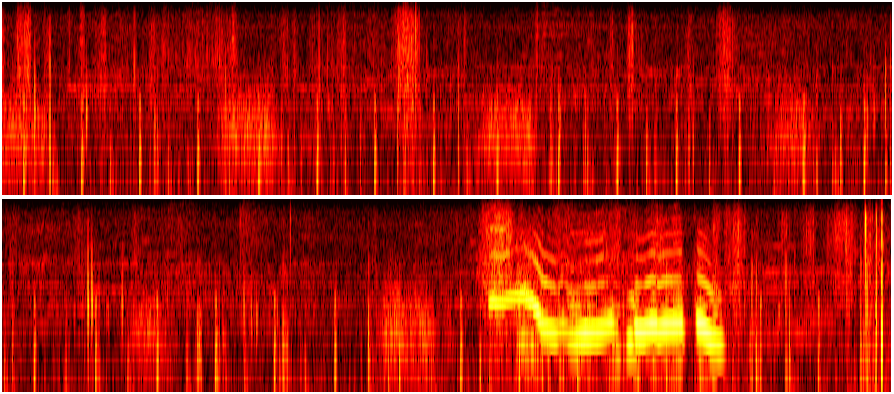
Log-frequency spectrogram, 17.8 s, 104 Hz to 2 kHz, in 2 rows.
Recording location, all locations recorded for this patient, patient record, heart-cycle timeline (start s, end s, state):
mitral valve (MV)
aortic valve (AV)+pulmonary valve (PV)+tricuspid valve (TV)+mitral valve (MV)
#Age: Child
#Sex: Male
#Height: 113.0 cm
#Weight: 19.4 kg
#Pregnancy status: False
#Murmur: Absent
#Murmur locations: nan
#Most audible location: nan
#Systolic murmur timing: nan
#Systolic murmur shape: nan
#Systolic murmur grading: nan
#Systolic murmur pitch: nan
#Systolic murmur quality: nan
#Diastolic murmur timing: nan
#Diastolic murmur shape: nan
#Diastolic murmur grading: nan
#Diastolic murmur pitch: nan
#Diastolic murmur quality: nan
#Outcome: Normal
#Campaign: 2015 screening campaign
0.00	0.91	unannotated
0.91	1.06	diastole
1.06	1.14	S1
1.14	1.34	systole
1.34	1.44	S2
1.44	1.66	diastole
1.66	1.73	S1
1.73	1.95	systole
1.95	2.02	S2
2.02	2.24	diastole
2.24	2.32	S1
2.32	2.55	systole
2.55	2.63	S2
2.63	2.84	diastole
2.84	2.91	S1
2.91	3.13	systole
3.13	3.21	S2
3.21	3.41	diastole
3.41	3.51	S1
3.51	3.71	systole
3.71	3.79	S2
3.79	4.00	diastole
4.00	4.09	S1
4.09	4.28	systole
4.28	4.40	S2
4.40	4.63	diastole
4.63	4.71	S1
4.71	4.93	systole
4.93	5.01	S2
5.01	5.25	diastole
5.25	5.41	S1
5.41	5.54	systole
5.54	5.65	S2
5.65	5.82	diastole
5.82	5.96	S1
5.96	6.12	systole
6.12	6.22	S2
6.22	6.42	diastole
6.42	6.52	S1
6.52	6.72	systole
6.72	6.81	S2
6.81	7.05	diastole
7.05	7.14	S1
7.14	7.34	systole
7.34	7.42	S2
7.42	7.69	diastole
7.69	7.81	S1
7.81	8.00	systole
8.00	8.08	S2
8.08	8.33	diastole
8.33	8.47	S1
8.47	8.60	systole
8.60	8.70	S2
8.70	8.91	diastole
8.91	9.02	S1
9.02	9.20	systole
9.20	9.30	S2
9.30	9.51	diastole
9.51	17.79	unannotated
